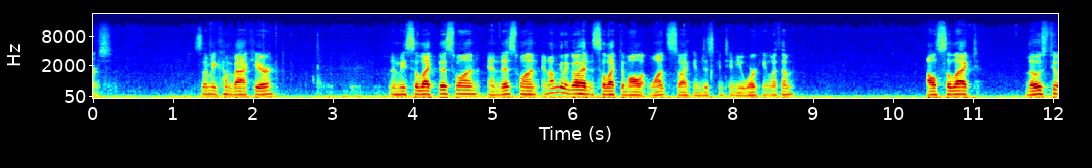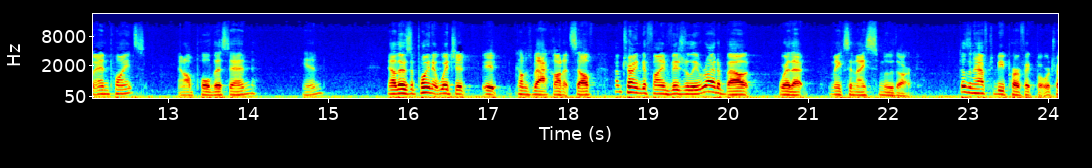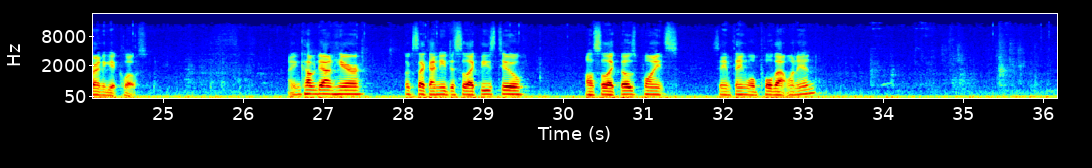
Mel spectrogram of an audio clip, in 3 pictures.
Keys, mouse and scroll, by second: 0.6-1.5 scroll, 1.5-2.0 scroll, 2.0 Escape, 2.2 Escape, 2.4 Escape, 4.1 click, 5.2 shift+click, 6.5 click, 7.4 click, 9.6-10.1 scroll, 10.4-11.0 scroll, 11.0-11.3 scroll, 11.6 click, 24.6 click, 25.2-26.2 scroll, 26.3-27.6 scroll, 27.6 click, 28.4 click, 29.5 shift+click, 30.4 click, 35.4 click, 35.7 click, 36.1 click.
